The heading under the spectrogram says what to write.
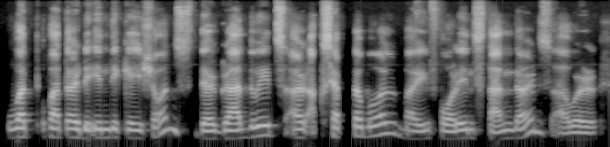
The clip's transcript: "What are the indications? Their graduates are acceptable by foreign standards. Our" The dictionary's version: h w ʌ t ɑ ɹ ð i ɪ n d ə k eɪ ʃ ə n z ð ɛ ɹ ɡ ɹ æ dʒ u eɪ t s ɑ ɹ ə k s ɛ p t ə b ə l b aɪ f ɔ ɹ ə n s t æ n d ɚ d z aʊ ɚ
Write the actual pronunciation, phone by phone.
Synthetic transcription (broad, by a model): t w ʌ t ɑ ɹ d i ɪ n d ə k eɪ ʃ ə n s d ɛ ɹ ɡ ɹ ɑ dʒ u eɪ t s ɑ ɹ ə k s ɛ p t ə b ə l b aɪ f ɔ ɹ ə n s t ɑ n d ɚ d s aʊ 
